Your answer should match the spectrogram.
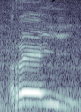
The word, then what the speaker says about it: Whangarei: And it's the EI, putting that together, it sounds like a bit of an A. Where if you actually pronounce it properly, it's A-E. A-E. A-E. Rei. Rei. Rei. Now we've gotten lazy over time and it's sounding like Rei or Ray. Alright, so it's Rei.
